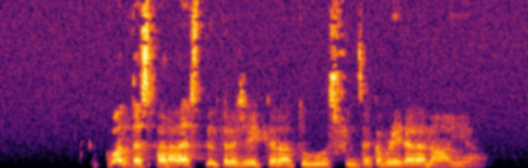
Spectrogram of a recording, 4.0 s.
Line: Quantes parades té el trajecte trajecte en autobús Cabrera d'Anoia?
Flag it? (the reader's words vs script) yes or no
yes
